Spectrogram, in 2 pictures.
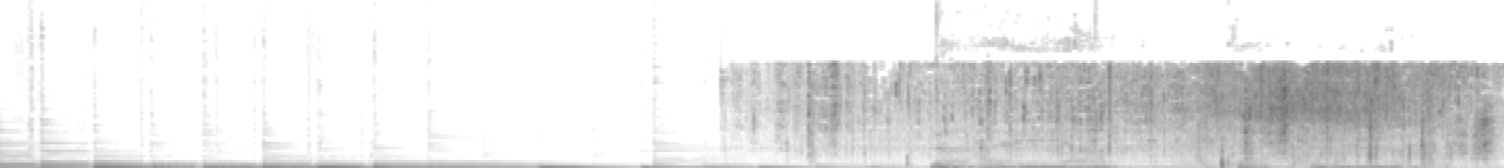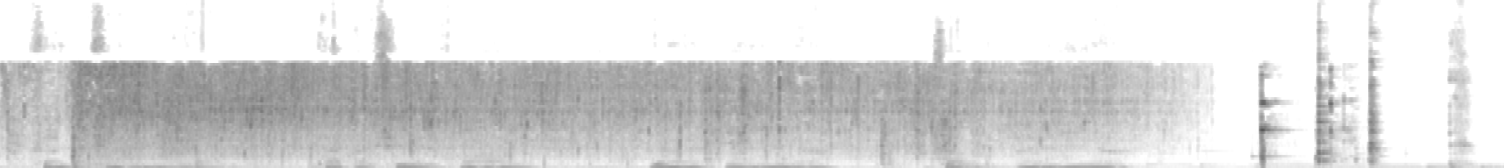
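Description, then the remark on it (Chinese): A steak being pan-fried for breakfast sizzles loudly in a frying pan, a steady crackling hiss lasting about fifteen seconds, with occasional utensil clinks over soft background music, then a few sharp clicks as it stops. “OK， 搞定，终于把牛排煎好了。”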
